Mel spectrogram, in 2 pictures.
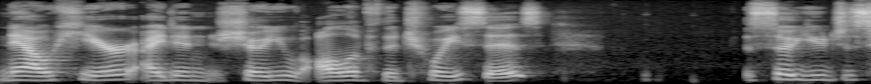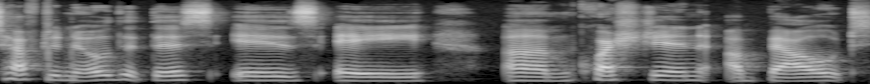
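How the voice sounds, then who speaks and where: Fairly low in pitch, a woman speaks in a normal speaking voice at a fairly slow pace with ordinary pitch variation, in a very clean recording with a silent background. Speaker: teacher. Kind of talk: exam review tutorial.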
